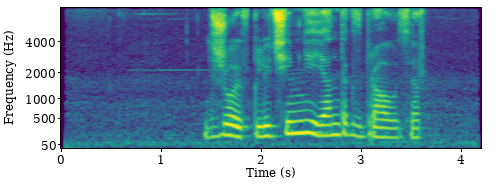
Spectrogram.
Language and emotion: Russian, neutral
